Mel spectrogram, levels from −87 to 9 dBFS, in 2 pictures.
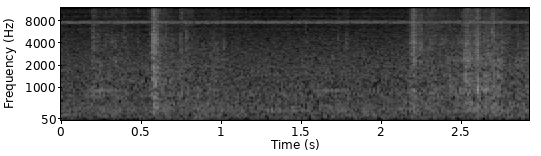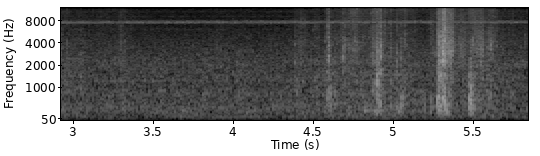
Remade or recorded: recorded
